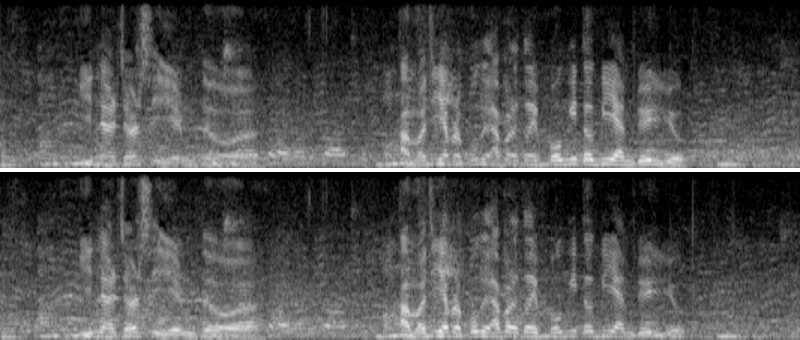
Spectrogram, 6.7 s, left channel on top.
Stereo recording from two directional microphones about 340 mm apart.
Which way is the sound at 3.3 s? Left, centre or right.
Centre.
